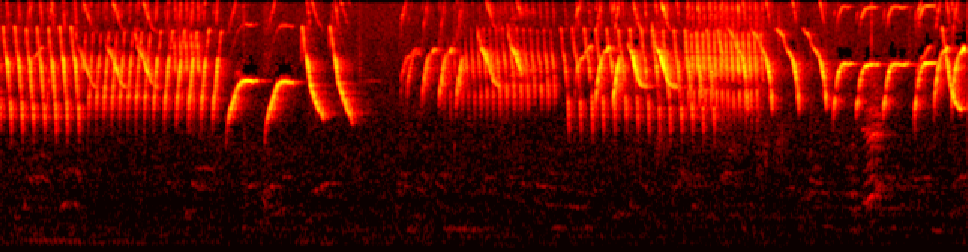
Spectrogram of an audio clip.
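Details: Canary descended from Yorkshire lines from Turkey and the US, singing bursts of rapid high trills and falling whistled sweeps, pausing briefly mid-song before resuming, with a faint low rumbling background.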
